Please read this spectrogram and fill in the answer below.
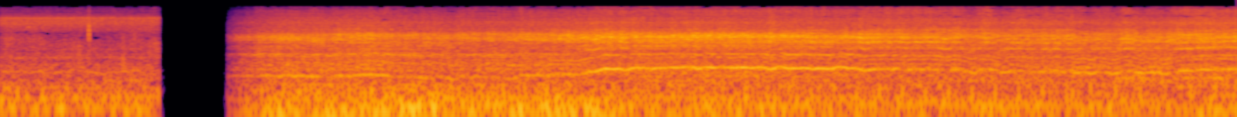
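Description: Electric motor and gearbox of a radio-controlled scale crawler truck whining as it drives, the pitch climbing about halfway through and wavering with the throttle. The sound cuts out completely for a moment about a second in.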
